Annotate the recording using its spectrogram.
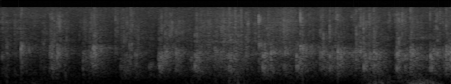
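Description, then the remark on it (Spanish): An audience applauds for Christ, many hands clapping steadily in a dense, continuous patter at even loudness for a few seconds, with a faint murmur of voices underneath. “Amén, denle un aplauso a Cristo.”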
